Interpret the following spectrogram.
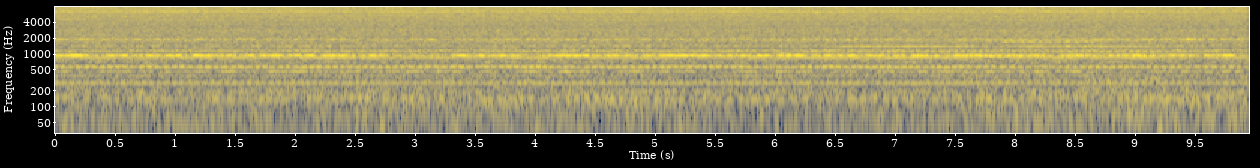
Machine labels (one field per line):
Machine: fan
